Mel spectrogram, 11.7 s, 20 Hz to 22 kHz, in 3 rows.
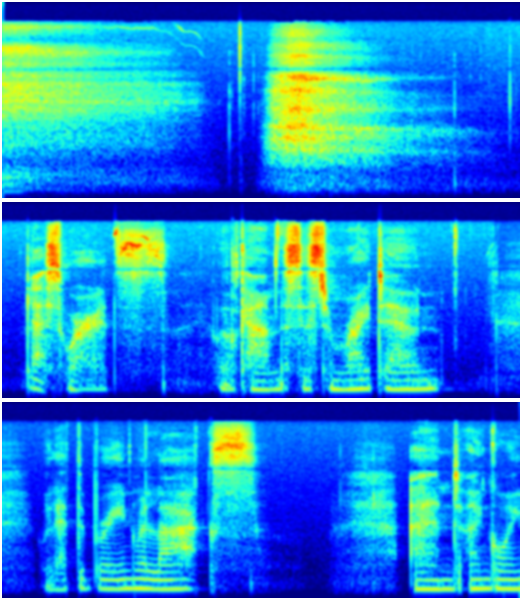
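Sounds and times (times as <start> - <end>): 
deep breath: 0.0 - 3.7, 7.6 - 8.0, 10.2 - 10.8
faint small clicks: 1.7 - 2.0
speech: 4.1 - 7.3, 8.1 - 9.7, 10.8 - 11.6.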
